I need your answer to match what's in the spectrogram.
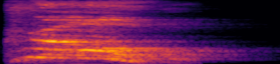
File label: Attack Normal Soldier Male; Battle; Barks; Dialog; Sinecure Soldier Male B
